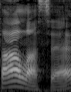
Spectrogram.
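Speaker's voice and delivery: thalassa with stress on la, hit loud. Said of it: "we've got".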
